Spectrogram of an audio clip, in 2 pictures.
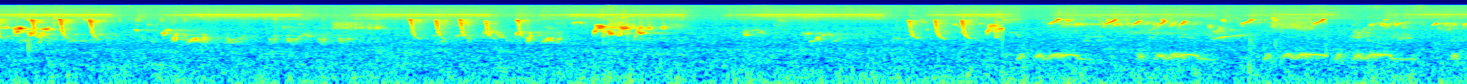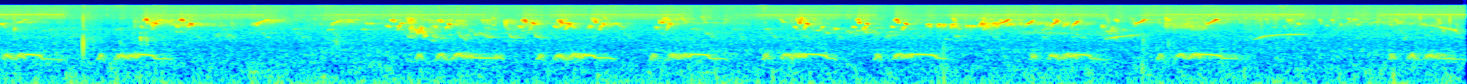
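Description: Birds calling outdoors: high chirps and twitters throughout, and from about ten seconds in a dove cooing in evenly repeated low notes, in phrases.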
